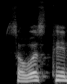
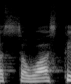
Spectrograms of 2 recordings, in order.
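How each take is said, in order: First: स्वस्थे with short a after v; wrong pronunciation. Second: स्वास्थ्य with long aa after v; correct pronunciation. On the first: Teacher showing students the wrong form, स्वस्थे with short a. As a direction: say स्वस्थे as "sa-vas-the", short middle vowel. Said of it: "नहीं होता". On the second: Teacher correcting the word, स्वास्थ्य with long aa. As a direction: say स्वास्थ्य as "sa-vaas-thye". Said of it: "होता है". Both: Shown as a demonstration.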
